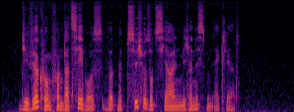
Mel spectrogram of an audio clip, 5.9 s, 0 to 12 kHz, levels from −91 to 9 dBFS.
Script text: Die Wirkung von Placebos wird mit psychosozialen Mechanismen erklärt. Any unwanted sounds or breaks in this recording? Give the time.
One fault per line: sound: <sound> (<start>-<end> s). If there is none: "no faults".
no faults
